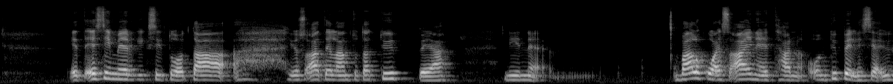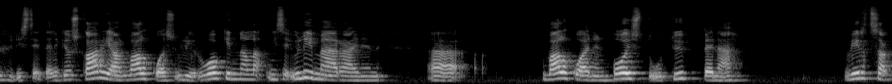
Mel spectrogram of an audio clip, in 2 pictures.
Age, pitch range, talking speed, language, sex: 30-49, 195-245 Hz, 85 wpm, Finnish, female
